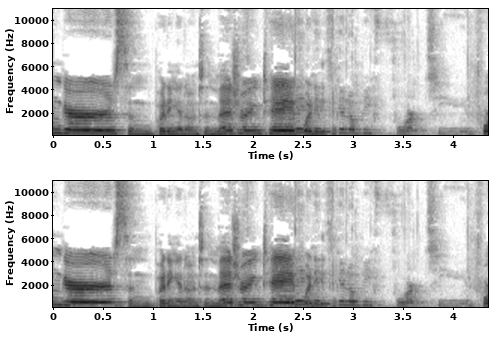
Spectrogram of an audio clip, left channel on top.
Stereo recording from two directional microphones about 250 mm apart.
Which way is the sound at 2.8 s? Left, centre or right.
Centre.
